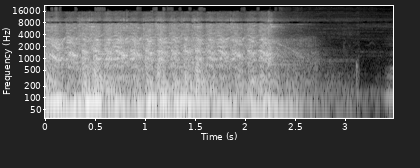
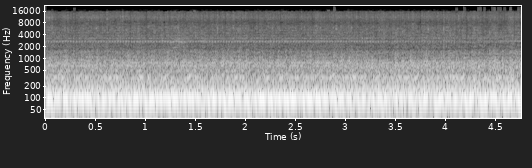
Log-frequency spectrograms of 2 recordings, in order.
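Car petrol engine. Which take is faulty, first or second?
first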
